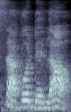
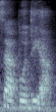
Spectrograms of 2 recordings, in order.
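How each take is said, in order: First: Sapodilla with the L sounded, slowly; wrong pronunciation. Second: Sapodia with a silent L, "sapo-dia"; correct pronunciation. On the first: Teacher warns learners what not to say, wrong pronunciation. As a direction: say sapodilla as spelt, "sapo-dilla". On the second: Teacher shows how to pronounce chikoo in English, correct pronunciation. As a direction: drop the L sound in sapodia. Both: Shown as a demonstration. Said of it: "not sapodilla".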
